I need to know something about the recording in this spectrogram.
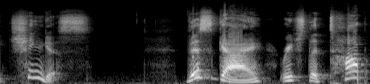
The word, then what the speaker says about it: Genghis: you pronounce that name is it genghis is it jengus no you'd be wrong it's actually chingus this guy reached the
